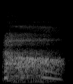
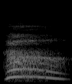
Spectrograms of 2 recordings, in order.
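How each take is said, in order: First: Soft awed oh; a hushed little oh of wonder; surprised oh. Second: Higher, amazed oh after a gasp; awed oh. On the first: Acted. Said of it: "People went". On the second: Shown as a demonstration. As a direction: model wonder for the kids. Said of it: "can you gasp?".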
